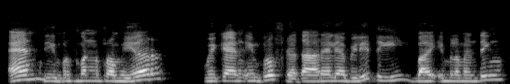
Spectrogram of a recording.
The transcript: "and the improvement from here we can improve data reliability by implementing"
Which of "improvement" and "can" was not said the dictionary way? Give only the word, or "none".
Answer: improvement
